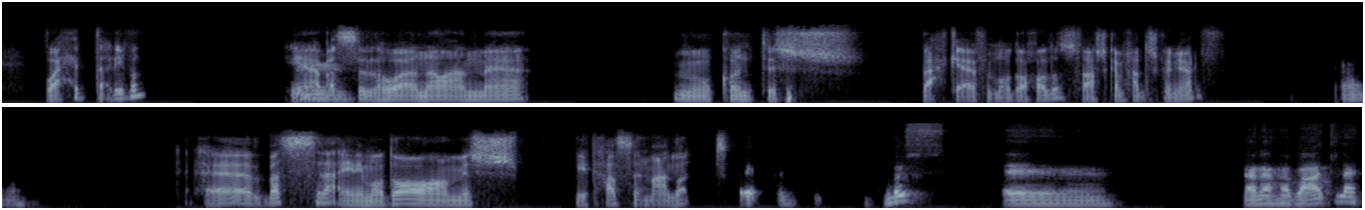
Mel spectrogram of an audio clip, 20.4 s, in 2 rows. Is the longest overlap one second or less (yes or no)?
yes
